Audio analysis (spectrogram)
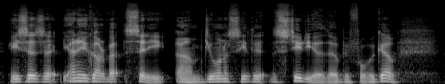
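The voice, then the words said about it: Put-on English accent. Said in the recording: “the worst English accent in the world, what I'm doing right now”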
